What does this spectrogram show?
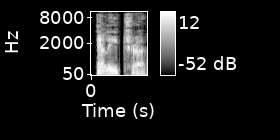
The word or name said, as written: Elytra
